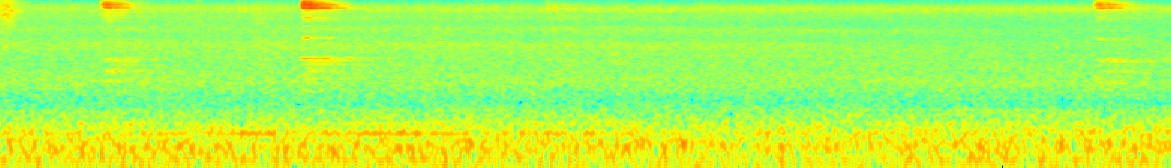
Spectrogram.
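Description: Irish Rail InterCity Railcar diesel multiple unit pulling slowly away along the platform, its engines and running gear giving a steady low rumble. Brief high squeaks come about one, two and seven seconds in, the one at about two seconds the loudest.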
